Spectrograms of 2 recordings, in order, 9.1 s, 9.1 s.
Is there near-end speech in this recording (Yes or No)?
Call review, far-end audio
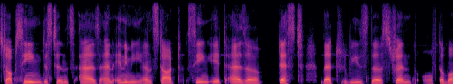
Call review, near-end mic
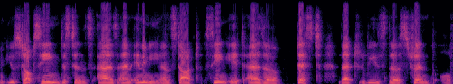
No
